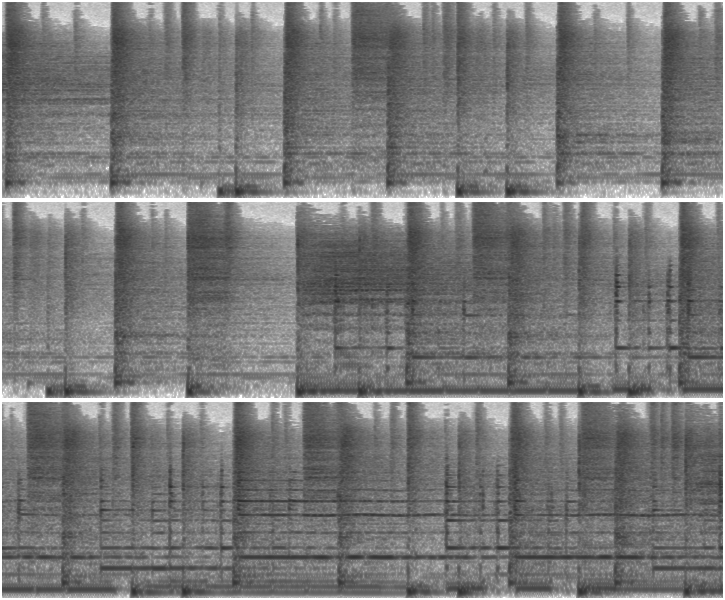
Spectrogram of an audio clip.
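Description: Live rock band starting an instrumental intro: a drum kit plays alone at first, with separate kick and snare hits and cymbals. About seven and a half seconds in, bass guitar and electric guitar come in together with the drums, and the sound gets suddenly louder and fuller.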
